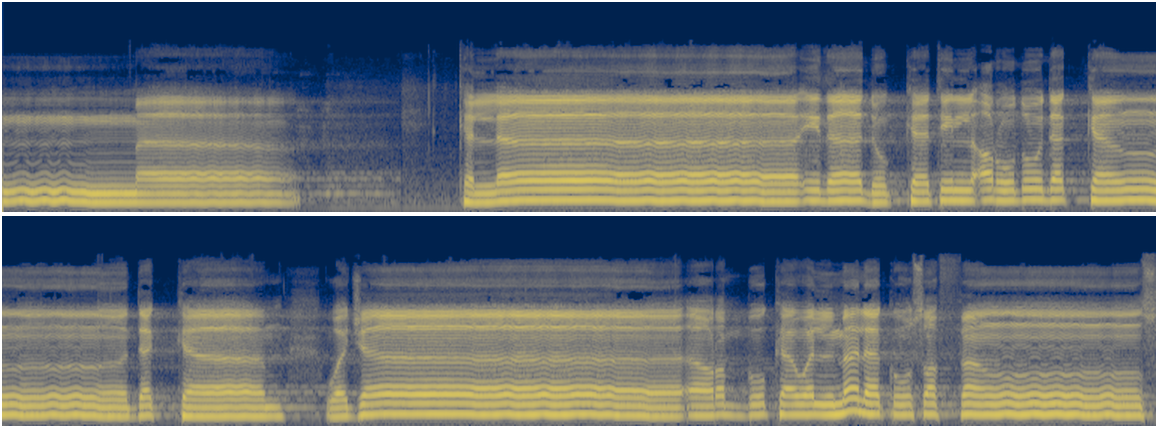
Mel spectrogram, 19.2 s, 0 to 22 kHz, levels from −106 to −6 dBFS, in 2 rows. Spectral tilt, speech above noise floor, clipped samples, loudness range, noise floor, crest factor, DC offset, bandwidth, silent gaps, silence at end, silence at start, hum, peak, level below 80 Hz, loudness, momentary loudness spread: -6 dB/octave; 34 dB; under 0.1%; 5 LU; -57 dBFS; 14 dB; under 0.1%; 9.8 kHz; none; 0 s; 0 s; none; -10 dBFS; -66 dBFS; -22 LUFS; 9 LU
